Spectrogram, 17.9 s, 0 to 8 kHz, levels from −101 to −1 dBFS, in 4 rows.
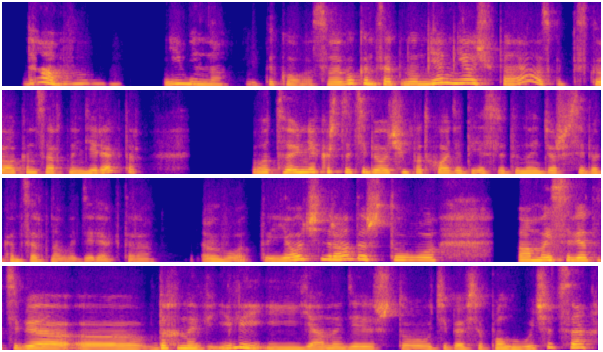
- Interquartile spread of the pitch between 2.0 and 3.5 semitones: No, average, 5.2 semitones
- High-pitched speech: Yes, high, 210 Hz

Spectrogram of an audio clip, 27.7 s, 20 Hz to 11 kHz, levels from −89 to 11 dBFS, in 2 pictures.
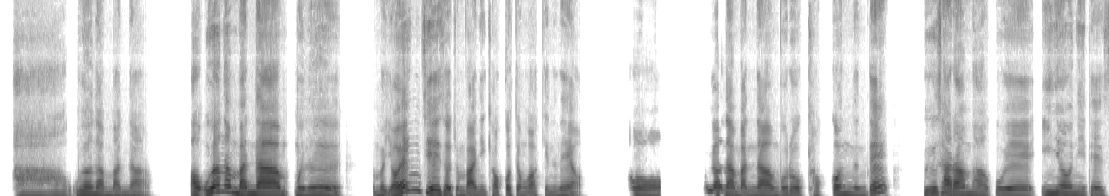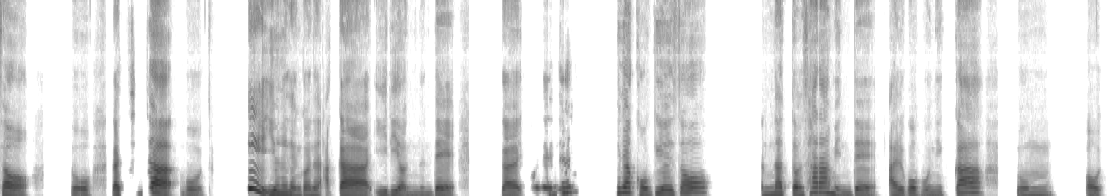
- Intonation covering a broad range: No, average, 4.5 semitones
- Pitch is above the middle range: No, medium, 180 Hz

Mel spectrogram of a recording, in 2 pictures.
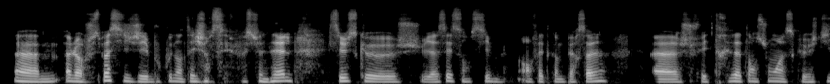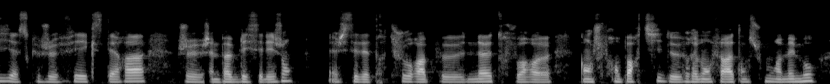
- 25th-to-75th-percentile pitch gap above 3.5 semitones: No, narrow, 2.6 semitones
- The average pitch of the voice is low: Yes, low, 125 Hz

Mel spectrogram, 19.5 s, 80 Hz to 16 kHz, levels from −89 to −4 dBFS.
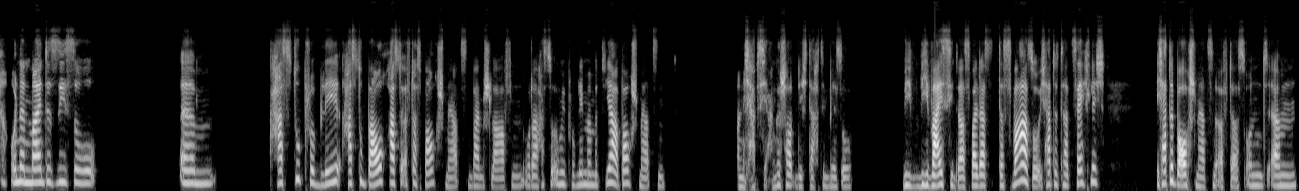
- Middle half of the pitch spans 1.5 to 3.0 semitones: No, average, 3.8 semitones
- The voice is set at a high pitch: Yes, high, 205 Hz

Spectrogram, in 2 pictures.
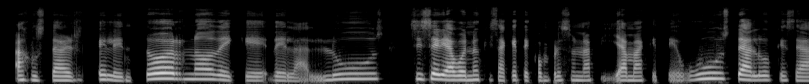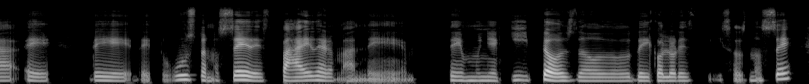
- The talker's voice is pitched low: No, high, 195 Hz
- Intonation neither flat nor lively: Yes, average, 3.6 semitones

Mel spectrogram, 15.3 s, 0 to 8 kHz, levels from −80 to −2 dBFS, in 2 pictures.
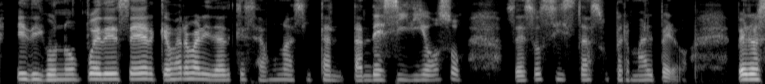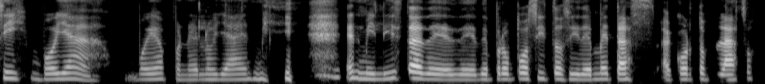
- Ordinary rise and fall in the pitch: No, narrow, 1.9 semitones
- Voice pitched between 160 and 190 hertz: Yes, medium, 185 Hz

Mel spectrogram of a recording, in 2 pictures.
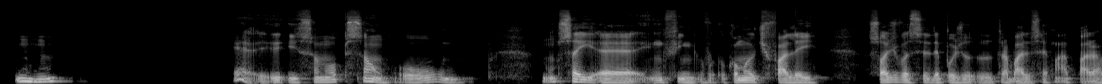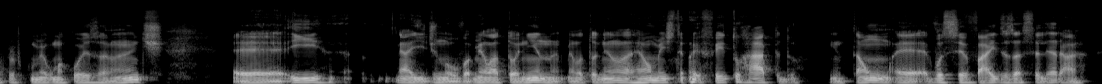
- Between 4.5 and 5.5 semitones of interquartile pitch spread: No, average, 3.7 semitones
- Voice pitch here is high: No, very low, 85 Hz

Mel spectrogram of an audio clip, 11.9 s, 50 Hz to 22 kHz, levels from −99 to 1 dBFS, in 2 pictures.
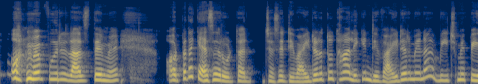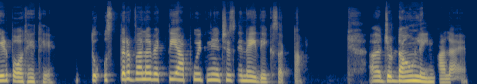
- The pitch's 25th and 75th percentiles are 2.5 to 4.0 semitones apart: No, average, 4.5 semitones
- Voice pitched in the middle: No, high, 235 Hz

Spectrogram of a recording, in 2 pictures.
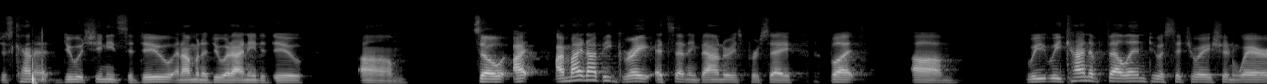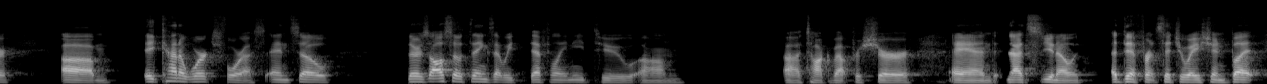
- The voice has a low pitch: Yes, low, 110 Hz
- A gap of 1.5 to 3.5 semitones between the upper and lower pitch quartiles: No, average, 4.1 semitones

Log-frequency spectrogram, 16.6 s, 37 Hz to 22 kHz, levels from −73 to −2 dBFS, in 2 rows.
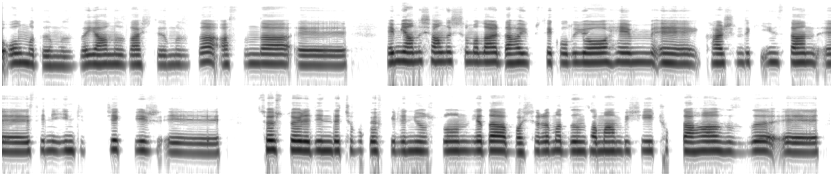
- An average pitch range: No, narrow, 1.9 semitones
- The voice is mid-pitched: No, high, 220 Hz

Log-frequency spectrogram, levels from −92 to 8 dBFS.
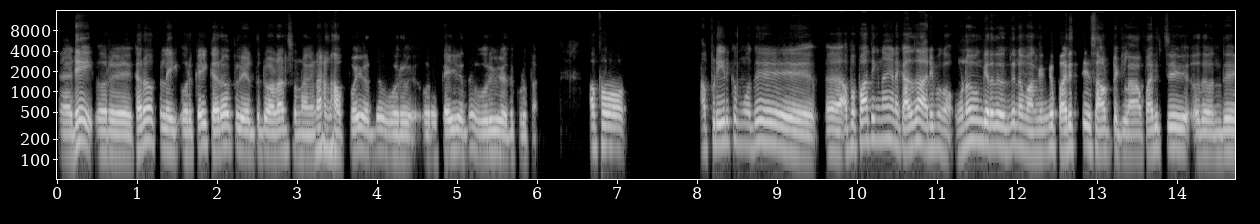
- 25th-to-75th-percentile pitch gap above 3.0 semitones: Yes, average, 4.3 semitones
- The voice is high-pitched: No, medium, 145 Hz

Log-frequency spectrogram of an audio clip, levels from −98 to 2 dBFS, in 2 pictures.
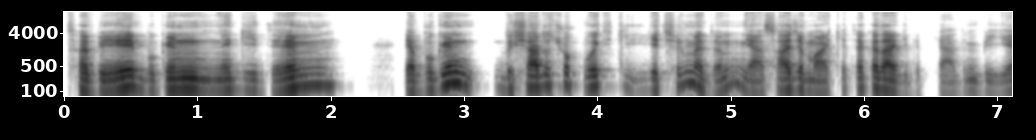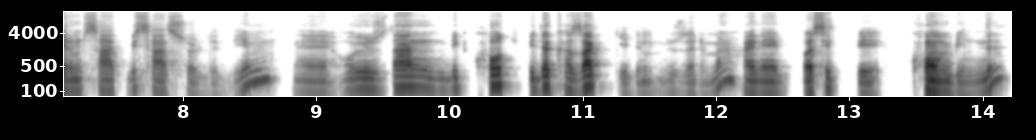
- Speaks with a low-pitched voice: Yes, low, 110 Hz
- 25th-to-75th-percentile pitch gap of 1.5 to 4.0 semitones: No, average, 5.2 semitones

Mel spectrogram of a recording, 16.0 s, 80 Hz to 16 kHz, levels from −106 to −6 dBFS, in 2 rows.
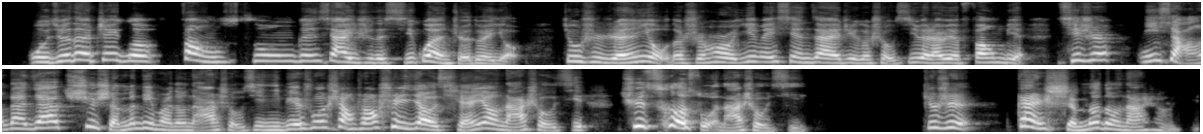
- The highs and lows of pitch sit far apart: Yes, wide, 6.5 semitones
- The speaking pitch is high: Yes, very high, 275 Hz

